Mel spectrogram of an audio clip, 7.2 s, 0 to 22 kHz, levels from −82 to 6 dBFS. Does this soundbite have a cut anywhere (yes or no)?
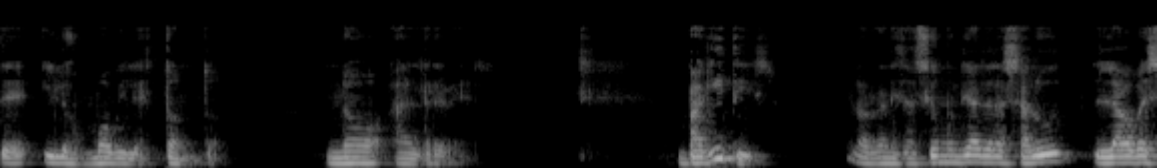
yes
